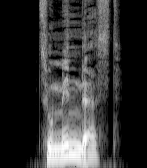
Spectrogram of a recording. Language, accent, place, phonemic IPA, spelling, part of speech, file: German, Germany, Berlin, /t͡suˈmɪndəst/, zumindest, adverb, De-zumindest.ogg
- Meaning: at least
